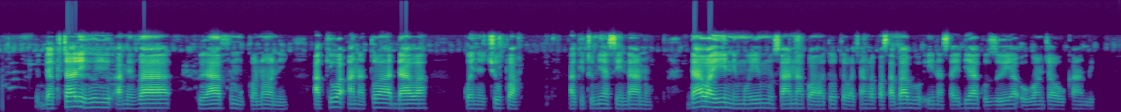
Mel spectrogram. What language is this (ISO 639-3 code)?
swa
